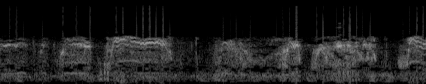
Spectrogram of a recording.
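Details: Wild boar piglets feeding, filmed by a wildlife camera on 16 April 2010: shrill, wavering squeals in overlapping bursts of about half a second, several animals calling at once over a steady background hiss.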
